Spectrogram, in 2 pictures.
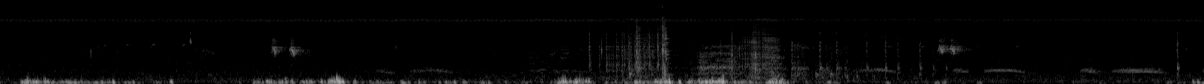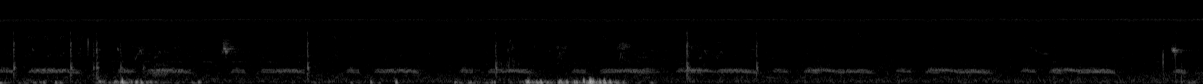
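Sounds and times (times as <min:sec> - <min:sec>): low rumbling thumps: 0:05.6 - 0:09.3.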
